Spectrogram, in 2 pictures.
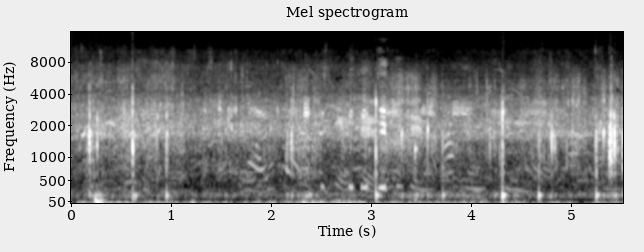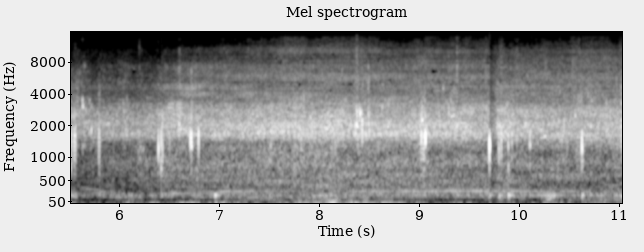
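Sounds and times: water rushing: 0.0s - 11.0s
water splashes: 0.0s - 11.0s
wind: 0.0s - 11.0s.

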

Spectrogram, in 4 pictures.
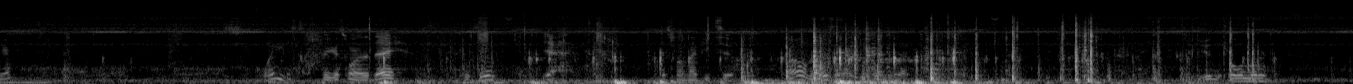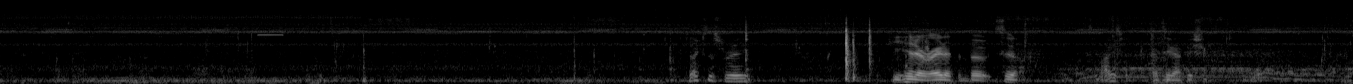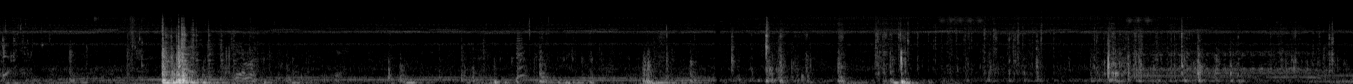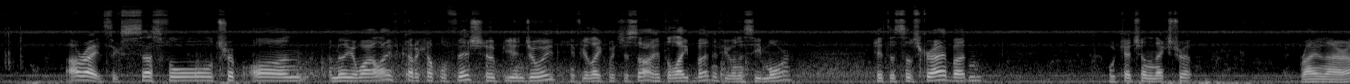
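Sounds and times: insects buzzing: 0.0s - 54.0s
knocks and thumps in boat: 3.6s - 12.8s, 27.0s - 39.6s.

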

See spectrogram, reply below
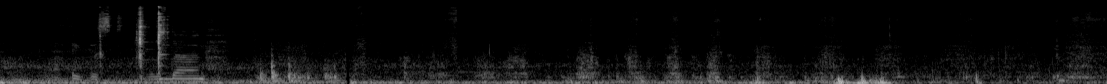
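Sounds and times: plastic rubbing and scraping: 2.5s - 11.0s.

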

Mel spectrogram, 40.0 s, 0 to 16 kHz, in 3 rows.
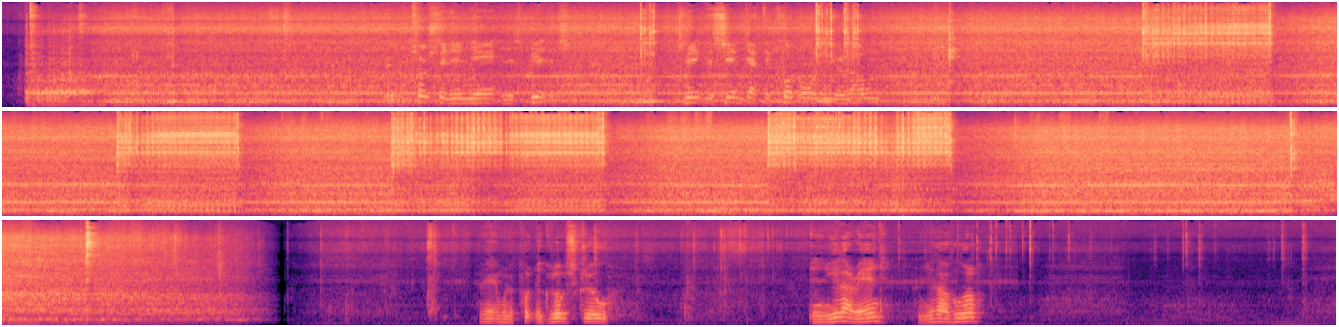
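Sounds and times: mill spindle motor humming: 0.3s - 29.5s.

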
